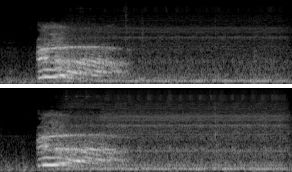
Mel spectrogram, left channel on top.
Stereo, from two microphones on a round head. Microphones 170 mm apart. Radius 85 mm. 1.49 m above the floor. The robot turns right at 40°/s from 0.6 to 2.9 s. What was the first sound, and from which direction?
A scream, 30° left (ahead or behind).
